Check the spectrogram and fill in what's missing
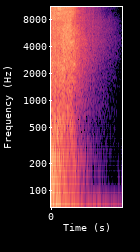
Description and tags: Small rocket launch sound effect created for my game project. You can use it on rocket launcher turrets or whatever you want.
